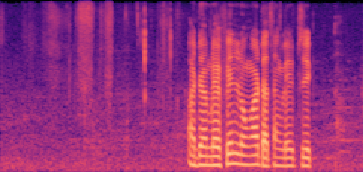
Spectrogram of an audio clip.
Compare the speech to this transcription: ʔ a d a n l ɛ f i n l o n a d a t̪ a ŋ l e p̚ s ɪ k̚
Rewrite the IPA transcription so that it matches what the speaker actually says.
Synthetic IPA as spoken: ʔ a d a m l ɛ f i n l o ŋ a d a t̪ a ŋ l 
